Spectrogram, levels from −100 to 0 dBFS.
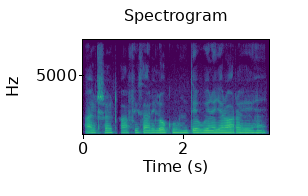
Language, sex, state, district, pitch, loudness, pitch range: Hindi, male, Uttar Pradesh, Ghazipur, 145 Hz, -31 LUFS, 145-150 Hz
